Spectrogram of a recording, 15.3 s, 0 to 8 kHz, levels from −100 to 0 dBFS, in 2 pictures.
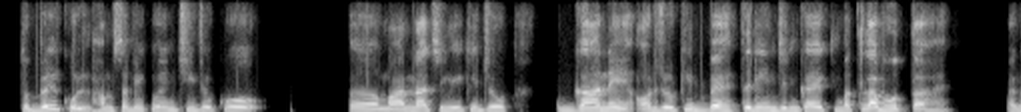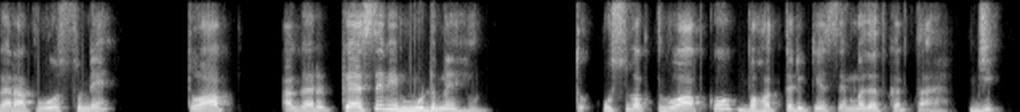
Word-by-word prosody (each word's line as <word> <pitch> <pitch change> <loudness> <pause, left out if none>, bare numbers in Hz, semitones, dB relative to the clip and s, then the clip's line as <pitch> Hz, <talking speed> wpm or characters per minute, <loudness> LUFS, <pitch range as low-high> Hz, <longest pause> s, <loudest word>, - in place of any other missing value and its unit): तो 155 - -2
बिल्कुल, 215 - +1
हम 165 +4 -4
सभी 200 +4 -2
को 220 0 -4
इन 210 -1 -3
चीज़ों 200 +1 -3
को 210 0 0 0.8
अ, 160 -1 0
मानना 165 +6 +1
चाहिए 190 0 -3
कि 215 - -5
जो 215 +2 -1 0.4
गाने 180 +3 +2
और 170 +5 -2
जो 195 +2 +2
की 230 +4 -2
बेहतरीन, 175 +4 +2
जिनका 185 +5 -1
एक 205 -2 0
मतलब 190 +3 +3
होता 160 -6 0
है, 125 - -13 0.5
अगर 180 +4 +1
आप 185 0 +2
वो 185 +2 +1
सुने, 185 +4 -3 0.6
तो 185 - +1
आप 205 +3 +4 0.4
अगर 200 +4 +1
कैसे 215 +5 +5
भी 250 -2 +5
मूड 185 -5 +5
में 145 - +2
हो, 135 +2 -10 0.7
तो - - -10
उस 210 +2 -1
वक़्त 245 -3 -1
वो 185 0 +1
आपको 215 +10 +3
बहुत 180 0 0
तरीके 165 -1 -1
से 165 - -6
मदद 145 -3 0
करता - - -5
है। 145 - -19 0.2
जी। 135 -2 -3
185 Hz, 185 wpm, -19 LUFS, 165-210 Hz, 0.8 s, कैसे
